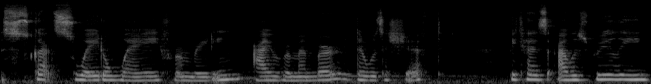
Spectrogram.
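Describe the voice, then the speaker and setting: Somewhat breathy and at a very slow pace, a woman with a Spanish accent speaks at medium pitch with monotone, flat intonation. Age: 30s. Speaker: book vlogger. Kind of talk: personal storytelling vlog. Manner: casual, with fillers and false starts.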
